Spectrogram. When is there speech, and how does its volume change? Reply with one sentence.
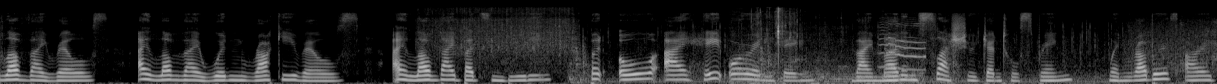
You can hear the speech from 0.0 to 12.1 s, at a steady volume.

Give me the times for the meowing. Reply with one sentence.
You can hear the meowing from 7.2 to 9.3 s.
